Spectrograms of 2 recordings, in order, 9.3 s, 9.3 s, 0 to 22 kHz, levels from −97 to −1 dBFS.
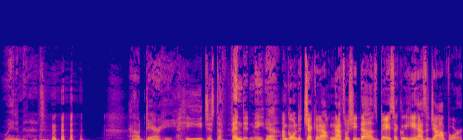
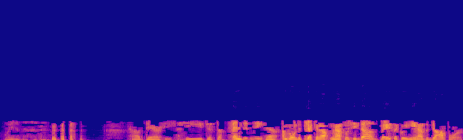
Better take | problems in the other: first | garbled, watery; badly; nothing above 3 kHz

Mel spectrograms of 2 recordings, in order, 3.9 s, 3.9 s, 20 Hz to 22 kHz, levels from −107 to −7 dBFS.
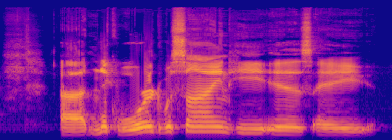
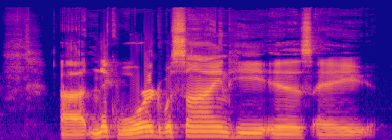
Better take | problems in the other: second | thin; somewhat; fading below 350 Hz

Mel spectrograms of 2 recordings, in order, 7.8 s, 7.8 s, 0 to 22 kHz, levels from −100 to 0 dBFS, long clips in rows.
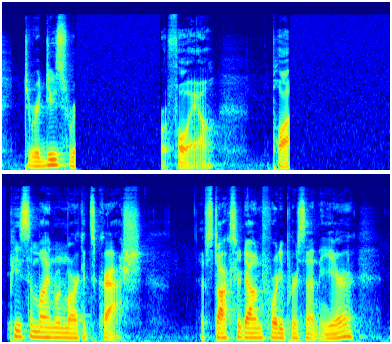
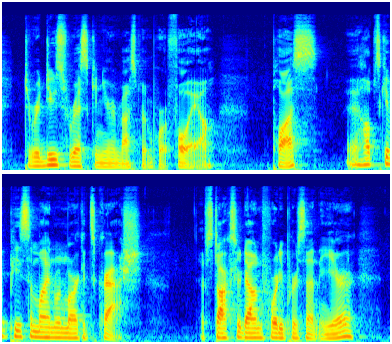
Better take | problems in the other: second | audio cutting out; at 0.5 s for 1 s and at 3 s for 1 s

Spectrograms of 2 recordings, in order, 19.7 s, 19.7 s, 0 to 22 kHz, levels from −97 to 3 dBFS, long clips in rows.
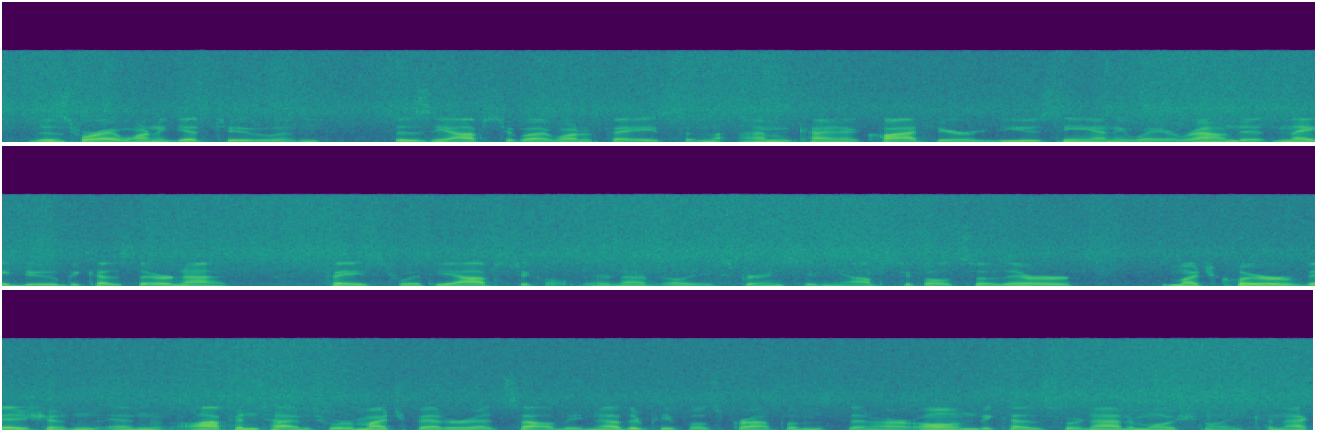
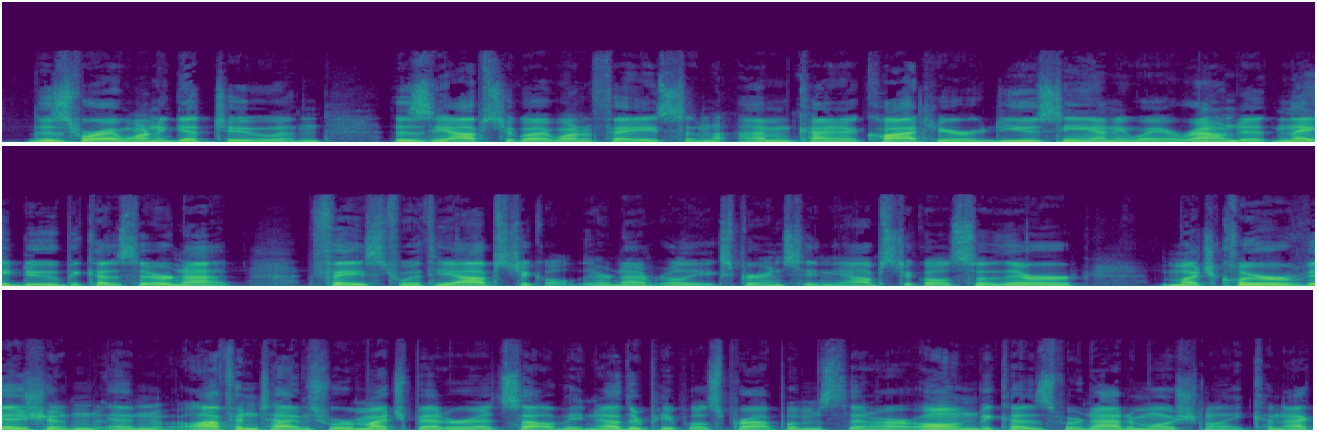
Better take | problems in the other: second | hiss; loud; throughout; 5 dB below the speech

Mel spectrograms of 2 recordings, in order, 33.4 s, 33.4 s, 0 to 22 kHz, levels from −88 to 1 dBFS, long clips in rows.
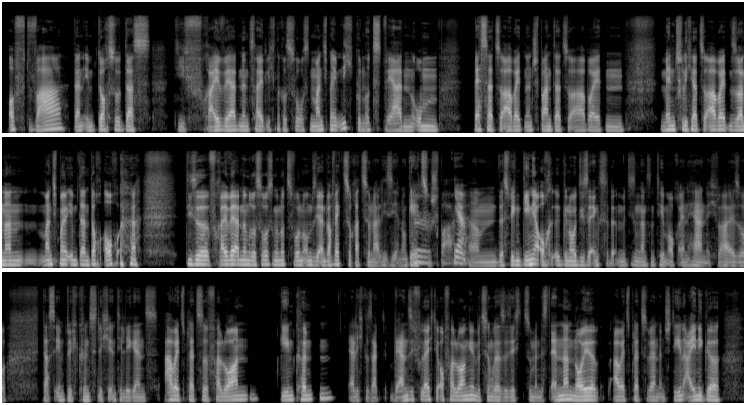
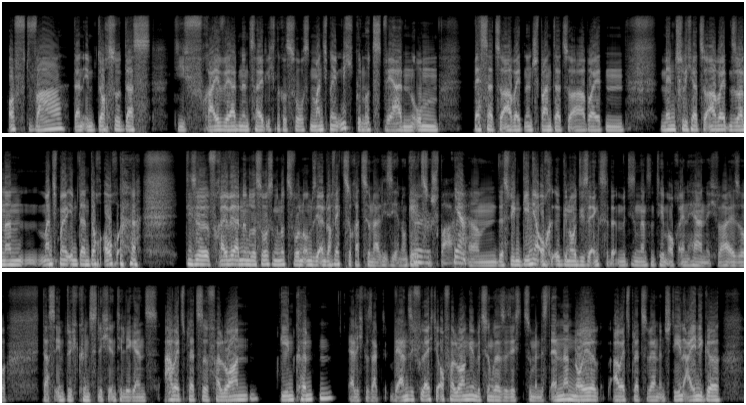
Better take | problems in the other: first | distortion; heavy; 6 dB below the speech

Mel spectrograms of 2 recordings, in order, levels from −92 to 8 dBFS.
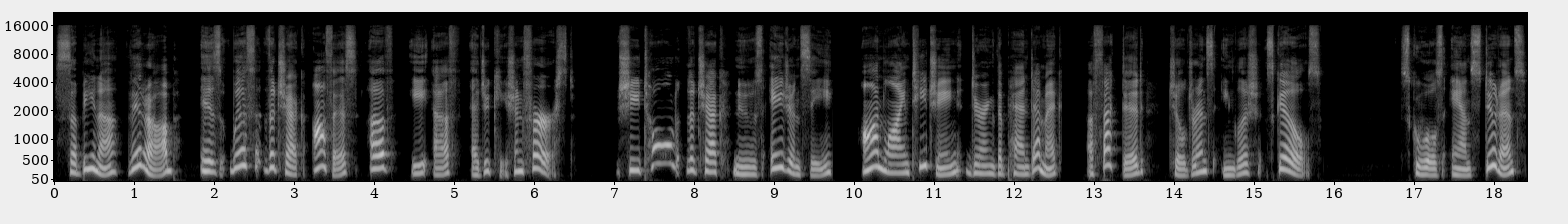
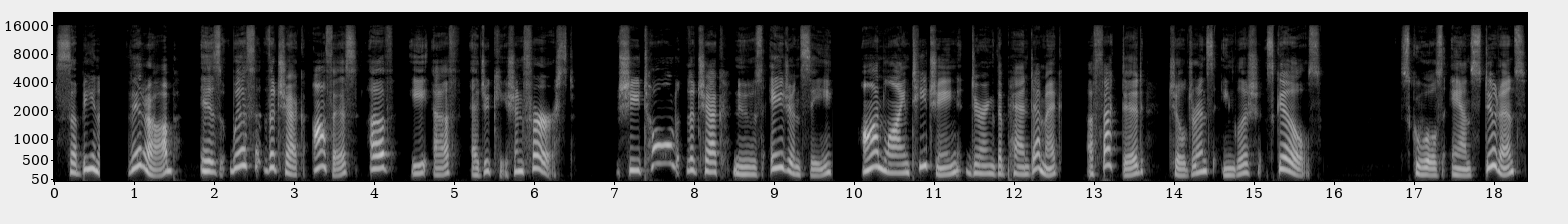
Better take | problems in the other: first | audio cutting out; at 0.5 s

